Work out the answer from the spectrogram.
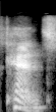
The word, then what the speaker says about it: Kent: It's Kent, not Kynes, but that's okay.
